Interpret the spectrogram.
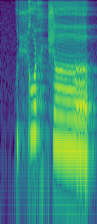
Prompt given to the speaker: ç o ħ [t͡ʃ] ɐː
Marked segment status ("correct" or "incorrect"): correct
